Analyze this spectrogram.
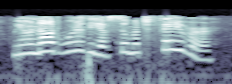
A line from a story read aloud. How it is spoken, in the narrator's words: the sisters fell down on their knees before her and cried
